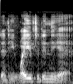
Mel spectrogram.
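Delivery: plain reading voice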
